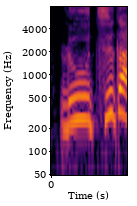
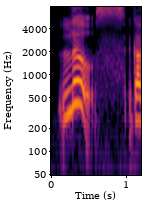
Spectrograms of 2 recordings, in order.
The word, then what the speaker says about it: loose: 루즈가 아니라 이거 지금 SE는 s로 발음돼서 루스가 돼요.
